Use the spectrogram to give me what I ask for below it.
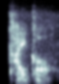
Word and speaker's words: Keuchel: Dallas Keuchel. Saying it right, even though it's spelled Keuchel. It's not pronounced that way.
